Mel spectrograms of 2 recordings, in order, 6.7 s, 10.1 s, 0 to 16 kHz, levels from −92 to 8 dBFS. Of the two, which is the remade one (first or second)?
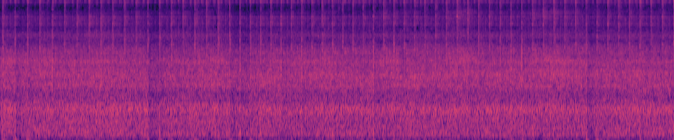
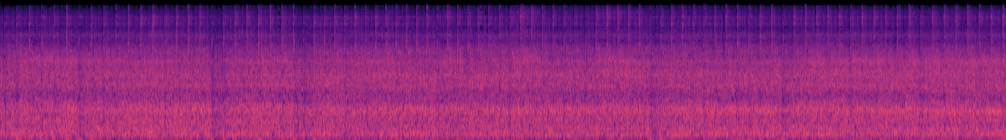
first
